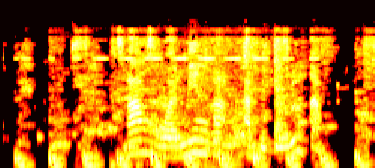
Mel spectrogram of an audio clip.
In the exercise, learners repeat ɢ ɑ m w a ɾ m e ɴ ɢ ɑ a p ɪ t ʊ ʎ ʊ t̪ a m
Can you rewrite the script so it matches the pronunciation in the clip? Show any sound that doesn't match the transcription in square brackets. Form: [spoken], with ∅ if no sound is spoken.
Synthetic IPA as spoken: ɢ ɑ m w a ɾ m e ɴ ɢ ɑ a p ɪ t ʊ [ɾ] ʊ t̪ a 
